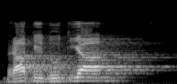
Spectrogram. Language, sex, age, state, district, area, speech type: Maithili, male, 45-60, Bihar, Supaul, urban, spontaneous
